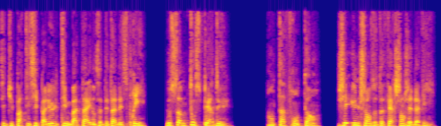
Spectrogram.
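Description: A man voicing a defiant young woman leader in an audiobook, his husky voice pitched far up and scolding. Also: fast talker, a bit bright. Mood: stern.

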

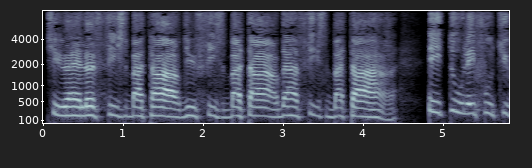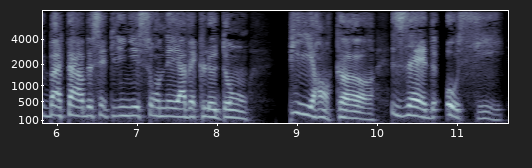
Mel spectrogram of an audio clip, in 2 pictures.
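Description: Cold imperious old seer woman, read by a man, slow and dry. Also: a little high, expressive, no echo, pitched above the performer's own voice. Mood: scornful. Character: old female seer, harsh and scornful. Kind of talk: audiobook character voice.

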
